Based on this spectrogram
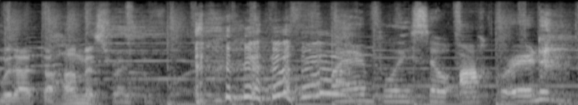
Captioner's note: laughing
